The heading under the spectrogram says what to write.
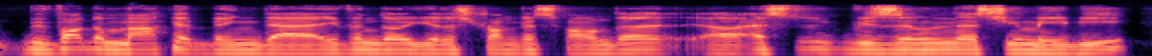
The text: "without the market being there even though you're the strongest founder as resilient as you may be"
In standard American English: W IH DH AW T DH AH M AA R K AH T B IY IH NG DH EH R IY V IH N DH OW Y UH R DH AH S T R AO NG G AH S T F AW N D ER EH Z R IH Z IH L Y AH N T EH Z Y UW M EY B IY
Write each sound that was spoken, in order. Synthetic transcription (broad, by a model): W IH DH AW T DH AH M AA K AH T B IY IH NG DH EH IY V IH N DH OW Y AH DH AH S T R AO NG G AH S T F AW N D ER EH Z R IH Z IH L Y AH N EH S Y UW M EY B IY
